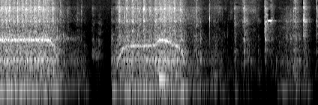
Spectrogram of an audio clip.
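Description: A sewing machine runs zigzag stitches along a drawstring bag in two long steady bursts of rapid whirring, separated by a short pause and followed by lighter mechanical clicks, close and loud.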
